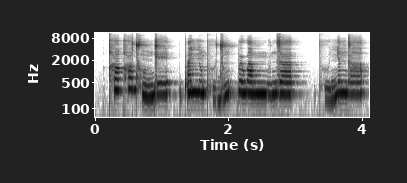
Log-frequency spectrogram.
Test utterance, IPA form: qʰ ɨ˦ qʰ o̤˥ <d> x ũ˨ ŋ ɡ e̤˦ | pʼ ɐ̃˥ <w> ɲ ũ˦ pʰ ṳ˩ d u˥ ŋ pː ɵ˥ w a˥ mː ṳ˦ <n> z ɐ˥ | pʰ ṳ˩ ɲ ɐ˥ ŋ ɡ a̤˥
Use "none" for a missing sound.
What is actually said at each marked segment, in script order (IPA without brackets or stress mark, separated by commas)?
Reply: d, none, n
